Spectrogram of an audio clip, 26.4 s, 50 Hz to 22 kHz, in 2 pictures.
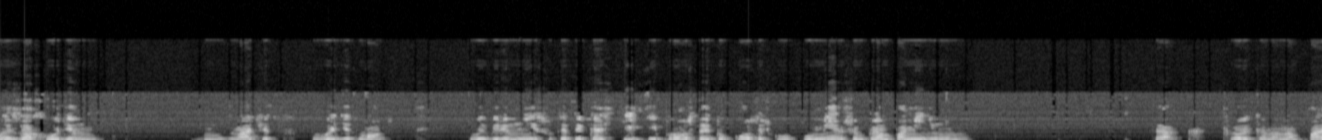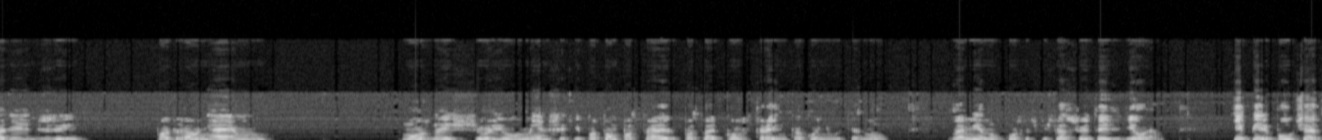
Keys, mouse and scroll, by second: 1.3-3.8 drag, 4.8 click, 6.2-9.5 drag, 10.7 middle click, 12.3 KP_3, 13.4-16.5 drag, 17.4-19.0 drag, 21.4 middle click, 23.3-25.2 middle drag, 26.2-26.4 drag.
